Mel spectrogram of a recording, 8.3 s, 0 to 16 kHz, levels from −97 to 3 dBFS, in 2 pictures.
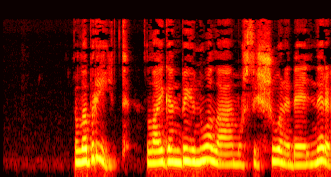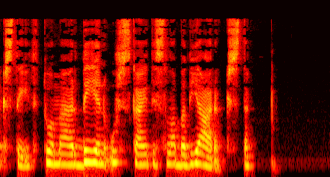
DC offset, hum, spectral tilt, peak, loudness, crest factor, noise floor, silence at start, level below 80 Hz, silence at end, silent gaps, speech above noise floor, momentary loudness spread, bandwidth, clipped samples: under 0.1%; none; -5 dB/octave; -2 dBFS; -21 LUFS; 20 dB; -76 dBFS; 0.95 s; -66 dBFS; 1 s; none; 55 dB; 11 LU; 11.5 kHz; under 0.1%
